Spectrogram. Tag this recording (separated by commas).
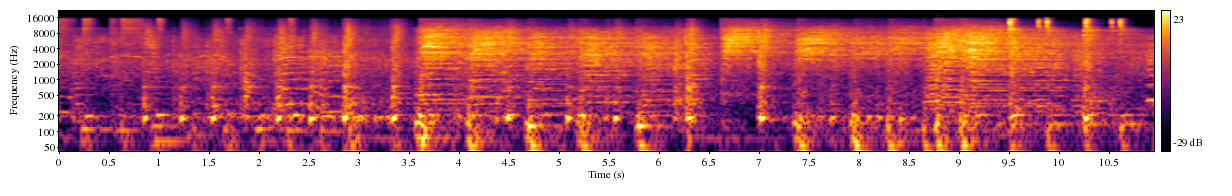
Musical instrument, playing drum kit, Drum, Drum kit, Music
